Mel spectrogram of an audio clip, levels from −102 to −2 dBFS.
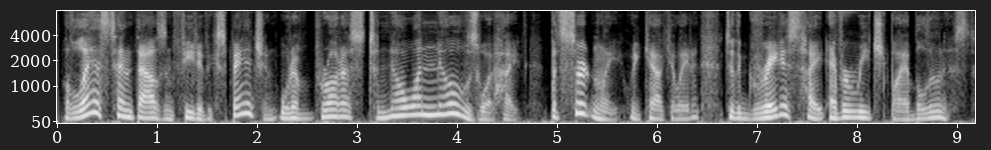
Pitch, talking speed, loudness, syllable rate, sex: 155 Hz, 195 wpm, -20 LUFS, 5.2 syllables/s, male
